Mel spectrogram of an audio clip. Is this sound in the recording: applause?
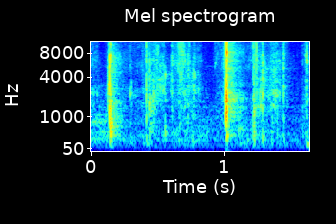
no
